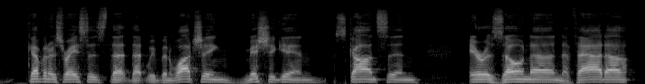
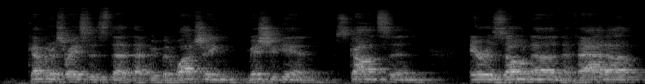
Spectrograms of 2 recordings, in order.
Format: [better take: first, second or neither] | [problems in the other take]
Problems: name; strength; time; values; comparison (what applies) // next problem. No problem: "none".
first | room echo; slight; dies away in 0.5 s // off-mic speech; far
